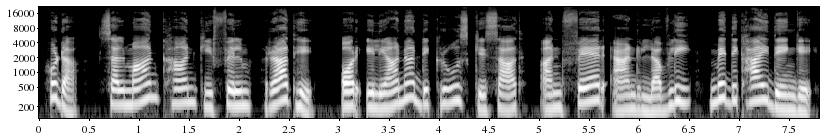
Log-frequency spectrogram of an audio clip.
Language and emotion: Hindi, neutral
